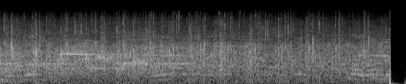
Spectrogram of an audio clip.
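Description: Audience applause with voices mixed in, loud and steady, then cut off abruptly with a click just before the end as the videotape recording stops.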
